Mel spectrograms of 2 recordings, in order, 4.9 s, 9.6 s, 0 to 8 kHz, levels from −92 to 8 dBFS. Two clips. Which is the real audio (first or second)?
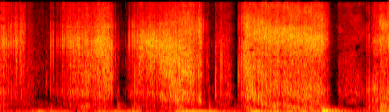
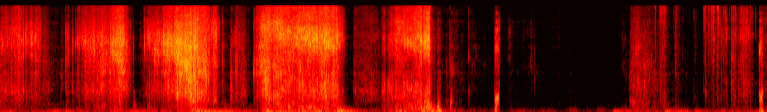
first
